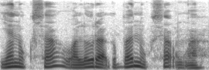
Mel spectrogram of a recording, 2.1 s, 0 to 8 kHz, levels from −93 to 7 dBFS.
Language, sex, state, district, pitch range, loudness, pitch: Garo, male, Meghalaya, South Garo Hills, 115-155 Hz, -19 LUFS, 140 Hz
